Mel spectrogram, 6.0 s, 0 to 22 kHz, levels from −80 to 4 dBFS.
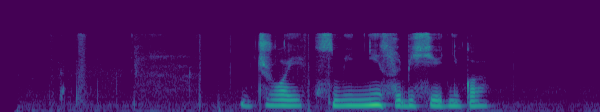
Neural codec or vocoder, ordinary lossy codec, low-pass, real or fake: none; none; 7.2 kHz; real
